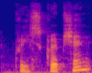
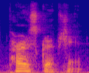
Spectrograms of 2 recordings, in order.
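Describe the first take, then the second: First: The word begins with a clear 'pre' sound. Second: The word begins without a clear 'pre' sound. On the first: The speaker calls it right. "Pre before scription" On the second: The speaker calls it wrong. "it's not prescription"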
